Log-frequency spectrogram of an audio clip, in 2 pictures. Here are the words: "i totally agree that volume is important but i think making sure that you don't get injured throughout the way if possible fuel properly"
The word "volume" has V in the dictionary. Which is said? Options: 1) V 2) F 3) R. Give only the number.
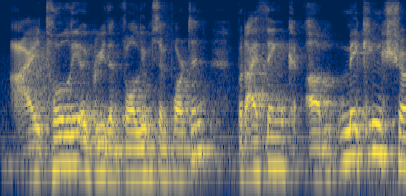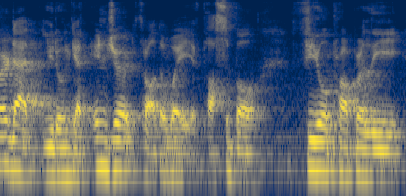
1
